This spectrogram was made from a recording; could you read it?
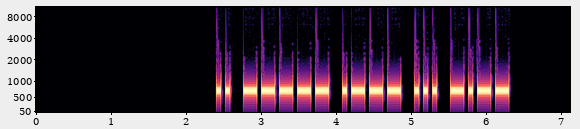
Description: Morse code, heard as a keyed tone, about 20 wpm, 700 Hz. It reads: I0JSY
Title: DXCC-100 Call Signs - 5 Characters - Repeated 3x - 20wpm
